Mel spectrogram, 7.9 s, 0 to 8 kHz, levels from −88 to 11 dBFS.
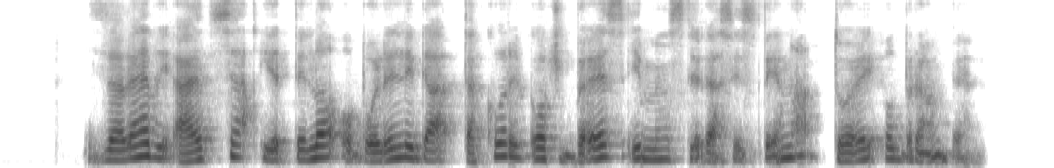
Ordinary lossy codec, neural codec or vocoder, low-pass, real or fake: none; codec, 16 kHz, 1 kbps, FunCodec, trained on LibriTTS, 50 frames a second; none; fake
